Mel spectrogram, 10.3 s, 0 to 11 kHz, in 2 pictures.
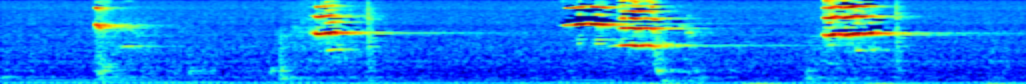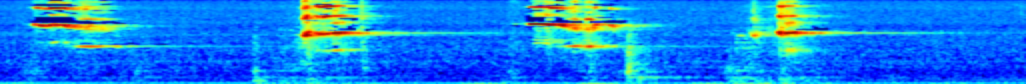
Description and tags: Metal Squeak 2
Metal fireplace door creaking, 3 mics: 3000B, SM57, SM58
metal, squeak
